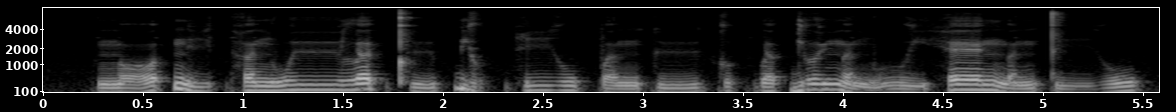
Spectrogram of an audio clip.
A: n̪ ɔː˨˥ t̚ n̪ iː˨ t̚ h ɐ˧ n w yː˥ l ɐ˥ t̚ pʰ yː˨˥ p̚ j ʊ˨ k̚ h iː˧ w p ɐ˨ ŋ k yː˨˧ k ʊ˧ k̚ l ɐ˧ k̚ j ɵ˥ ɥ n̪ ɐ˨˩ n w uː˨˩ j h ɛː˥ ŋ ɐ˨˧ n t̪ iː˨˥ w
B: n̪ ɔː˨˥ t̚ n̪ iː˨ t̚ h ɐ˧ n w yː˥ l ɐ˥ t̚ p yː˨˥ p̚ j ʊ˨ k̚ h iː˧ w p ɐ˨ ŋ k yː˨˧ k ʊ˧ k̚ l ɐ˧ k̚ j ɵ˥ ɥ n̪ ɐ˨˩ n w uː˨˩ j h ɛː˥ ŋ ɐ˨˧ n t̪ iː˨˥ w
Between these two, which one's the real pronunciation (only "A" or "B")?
A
